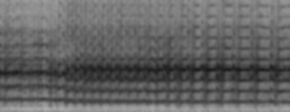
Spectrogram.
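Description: TV channel logo ident sting: a loud sound effect with several steady high tones over a fast, even flutter, holding level throughout.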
